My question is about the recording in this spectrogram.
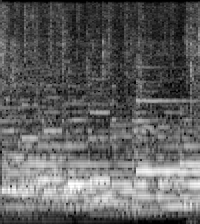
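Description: A shower running, an even hiss of falling spray, under background music of sustained notes.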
